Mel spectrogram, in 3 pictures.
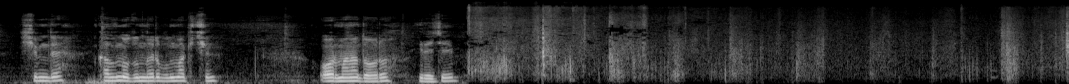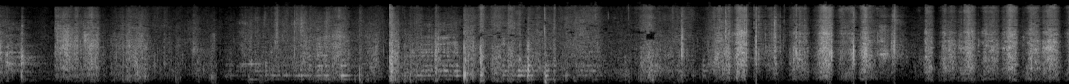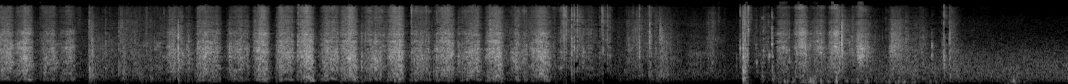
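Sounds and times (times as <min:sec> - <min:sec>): hand saw cutting wood: 0:11.2 - 0:28.0, 0:28.8 - 0:31.0.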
